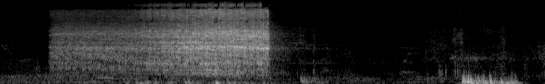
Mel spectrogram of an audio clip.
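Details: Mazda 6, 192,000 km, P2118 throttle actuator fault, ignition on, engine off: harsh rising grinding hiss for about two seconds then stops dead; stripped throttle actuator gears, throttle body replaced.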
